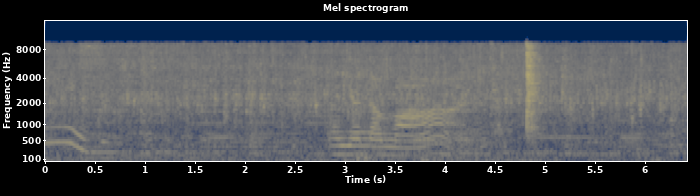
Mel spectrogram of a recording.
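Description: Quiet voices over a faint, steady hiss, with one sharp click about five seconds in.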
